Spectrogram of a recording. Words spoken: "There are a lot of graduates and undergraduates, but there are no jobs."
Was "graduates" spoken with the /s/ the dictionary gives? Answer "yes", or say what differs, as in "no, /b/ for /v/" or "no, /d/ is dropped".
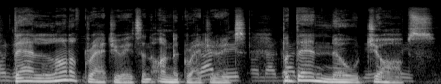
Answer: yes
